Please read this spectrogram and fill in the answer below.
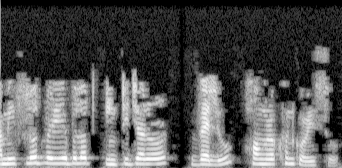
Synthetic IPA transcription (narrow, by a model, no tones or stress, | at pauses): amipʰlotveɹiebɔlɔtintid͡ʒaɹɔɹ | vɛljuxɔŋɹɔkʰːɔnkoɹisʊ̃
